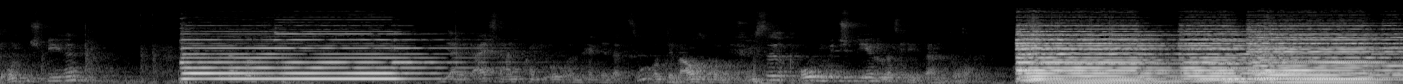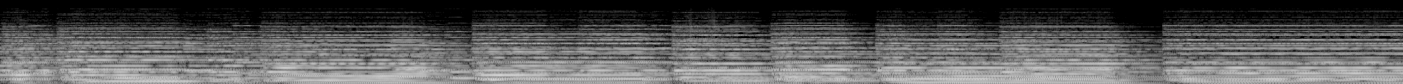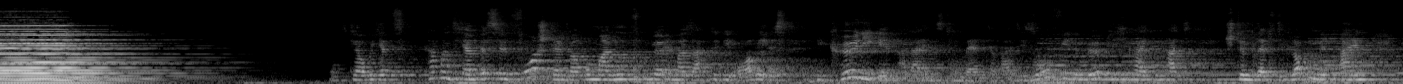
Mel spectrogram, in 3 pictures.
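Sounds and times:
pipe organ chords: 0:01.8 - 0:05.0, 0:10.1 - 0:30.7.

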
